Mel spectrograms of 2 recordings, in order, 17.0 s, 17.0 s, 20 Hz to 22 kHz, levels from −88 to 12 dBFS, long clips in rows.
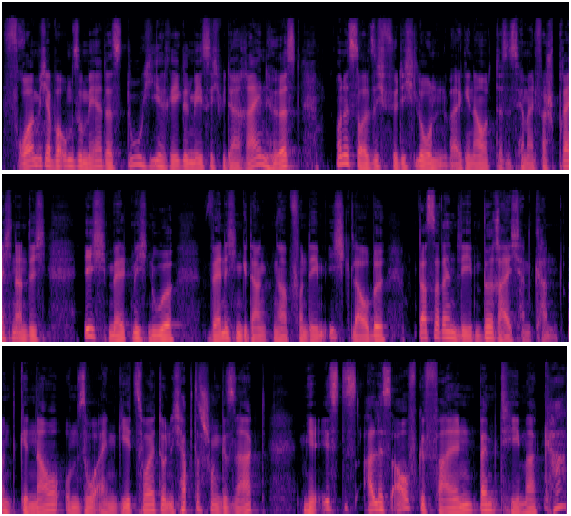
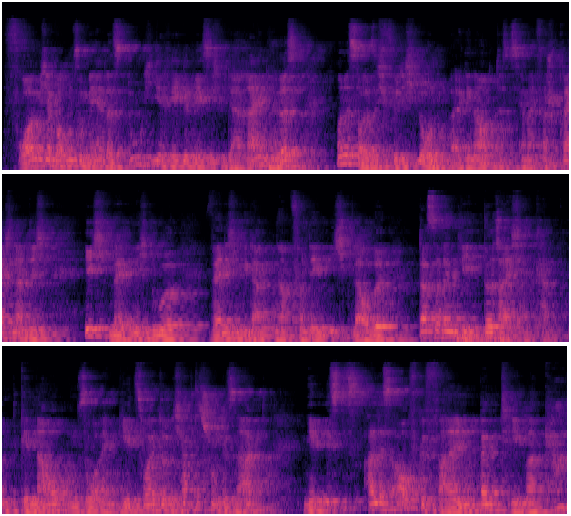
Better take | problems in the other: first | room echo; noticeable; dies away in 0.9 s // off-mic speech; far

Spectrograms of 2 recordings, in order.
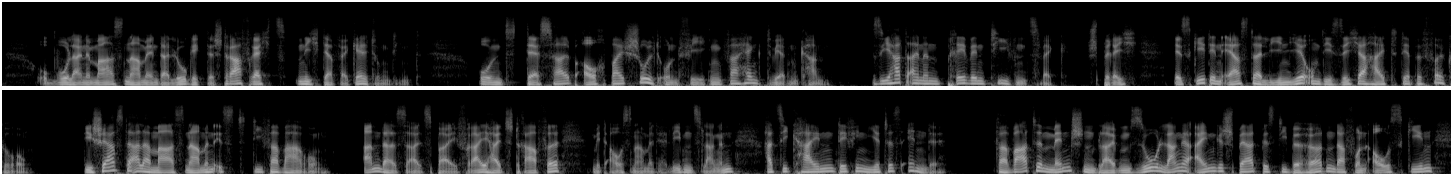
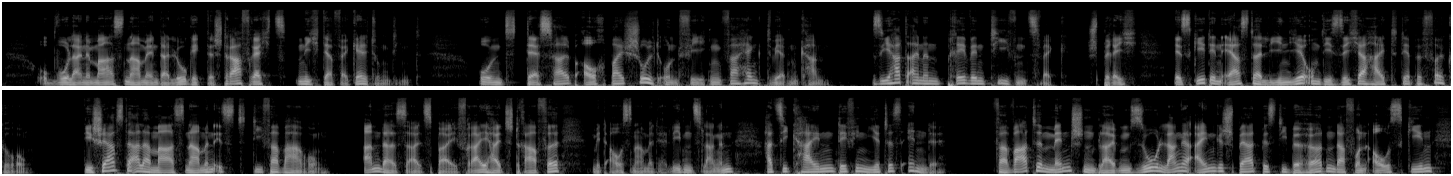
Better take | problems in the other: second | muffled; slightly; fading above 3 kHz

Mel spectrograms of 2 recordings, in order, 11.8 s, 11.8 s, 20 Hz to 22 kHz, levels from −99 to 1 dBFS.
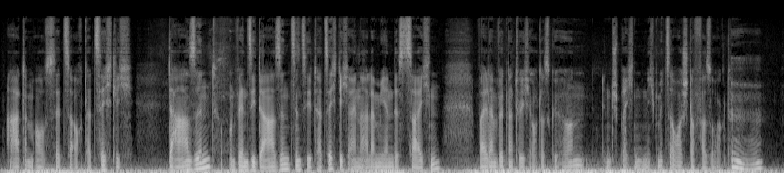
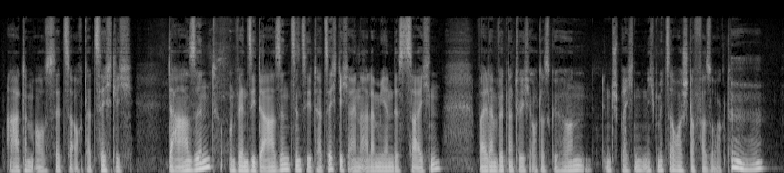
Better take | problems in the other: second | low rumble; faint; throughout; 20 dB below the speech

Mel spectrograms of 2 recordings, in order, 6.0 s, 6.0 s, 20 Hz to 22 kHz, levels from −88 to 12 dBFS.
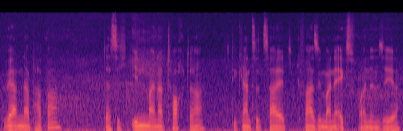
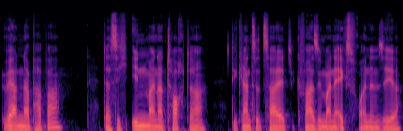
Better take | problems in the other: second | hiss; noticeable; throughout; 15 dB below the speech

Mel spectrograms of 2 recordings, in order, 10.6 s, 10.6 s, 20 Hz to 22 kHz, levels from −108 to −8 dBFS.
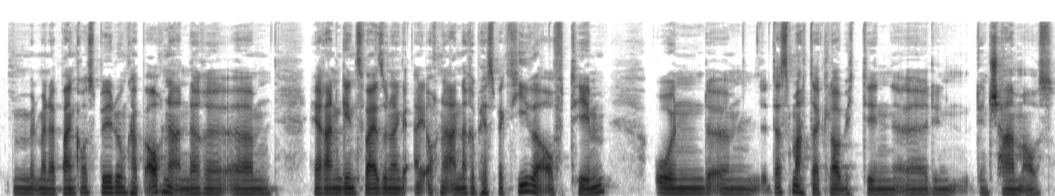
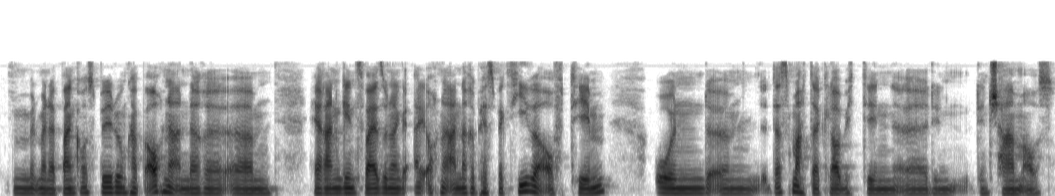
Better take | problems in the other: first | garbled, watery; slightly; nothing above 6 kHz

